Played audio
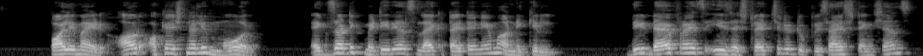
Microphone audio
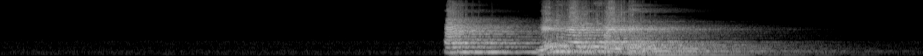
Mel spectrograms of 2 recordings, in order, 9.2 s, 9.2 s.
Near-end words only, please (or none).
and when you have to file them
